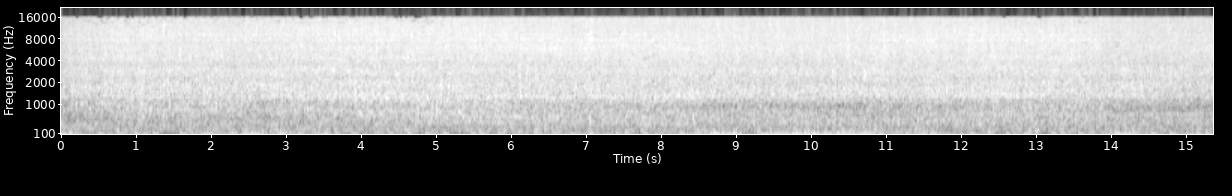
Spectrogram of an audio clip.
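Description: Water rushing steadily through and over a small concrete pond dam and its culvert pipes, a constant hiss of falling water, with an uneven low rumble underneath that swells about two-thirds of the way in.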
